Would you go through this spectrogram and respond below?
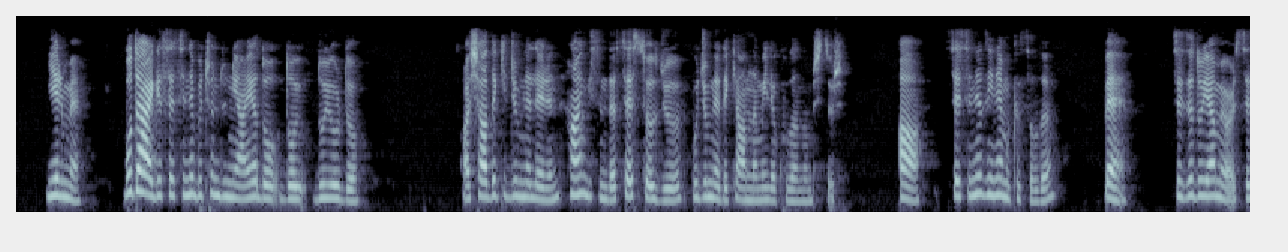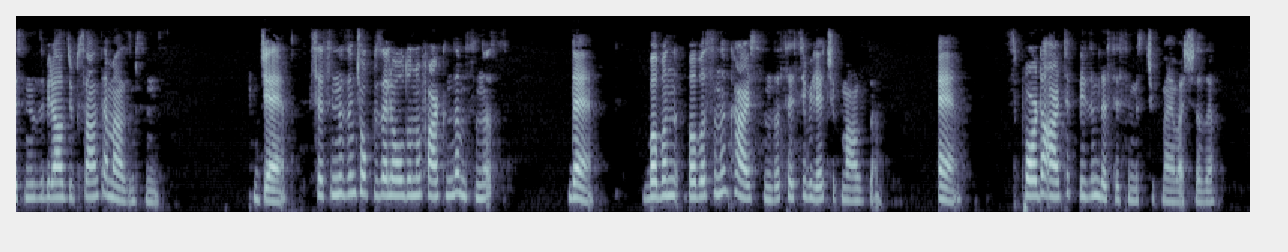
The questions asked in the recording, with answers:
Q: Aşağıdaki cümlelerin hangisinde ses sözcüğü bu cümledeki anlamıyla kullanılmıştır?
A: Cevap E. Sporda artık bizim sesimiz de çıkmaya başladı.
